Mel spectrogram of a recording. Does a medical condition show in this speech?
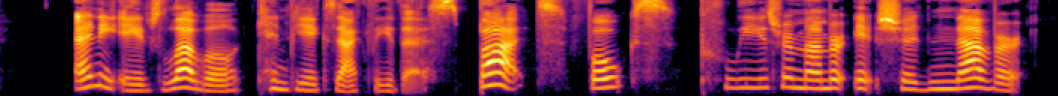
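No.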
